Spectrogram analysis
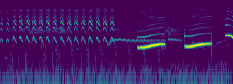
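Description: A White-cheeked laughingthrush gives a fast run of about twenty clipped, nasal notes in two seconds, then long, rich, slowly rising whistles repeated twice.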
